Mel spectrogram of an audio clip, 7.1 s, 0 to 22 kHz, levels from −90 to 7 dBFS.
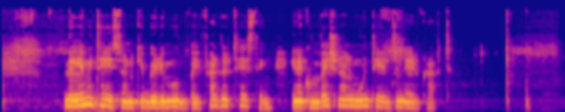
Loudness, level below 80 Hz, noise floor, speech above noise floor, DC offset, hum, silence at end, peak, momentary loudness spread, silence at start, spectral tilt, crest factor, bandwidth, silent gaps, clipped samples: -18 LUFS; -56 dBFS; -55 dBFS; 37 dB; under 0.1%; none; 0.4 s; -2 dBFS; 16 LU; 0.05 s; -5.5 dB/octave; 18 dB; 16.5 kHz; none; under 0.1%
